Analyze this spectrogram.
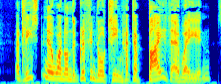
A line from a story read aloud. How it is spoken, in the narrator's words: said Hermione sharply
